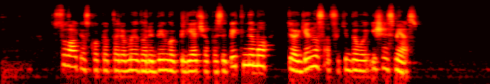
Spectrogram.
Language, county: Lithuanian, Klaipėda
